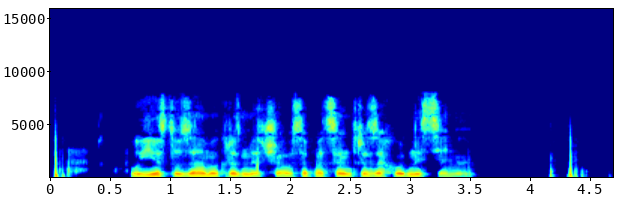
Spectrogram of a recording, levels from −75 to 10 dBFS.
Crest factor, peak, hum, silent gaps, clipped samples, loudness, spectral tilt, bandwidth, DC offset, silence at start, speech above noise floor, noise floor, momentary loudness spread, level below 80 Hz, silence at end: 18 dB; -2 dBFS; none; 4.02-4.12 s; under 0.1%; -19 LUFS; -5 dB/octave; 8.2 kHz; under 0.1%; 0.05 s; 30 dB; -48 dBFS; 17 LU; -52 dBFS; 0.35 s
